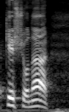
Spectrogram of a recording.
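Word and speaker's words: quaestio: bem-vindos ao podcastil porque cache porque Castle lembra questionar porque em latim se pronuncia question em latim question quer dizer pergunta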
